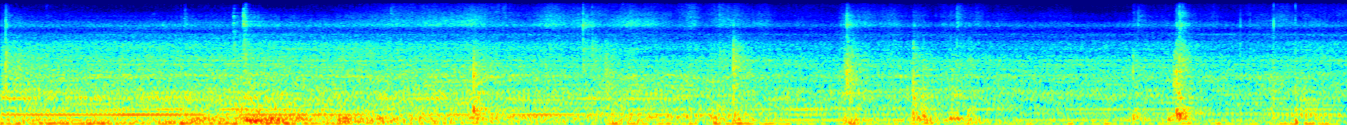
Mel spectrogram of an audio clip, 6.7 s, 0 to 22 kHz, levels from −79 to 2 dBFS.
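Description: The clip is a recording of sounds, and nothing technically wrong can be heard anywhere in it. There are no audible faults to report, so no times or causes apply.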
